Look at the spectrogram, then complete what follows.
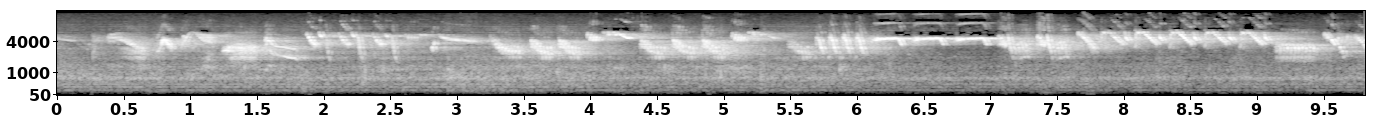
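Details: Eurasian skylark, introduced to New Zealand, gives its sky song while hovering high over pasture on the Otago Peninsula in spring: a high unbroken stream of rapid chirps, trills and buzzy whistles tumbling up and down.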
